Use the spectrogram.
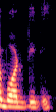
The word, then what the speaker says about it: বড়দিদি: হ্যাঁ, আমি প্রথমেই বলি ওটা মনে হয় উচ্চারণটা বড় দিদি, বড় বড়দিদি। দিদি নয়।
